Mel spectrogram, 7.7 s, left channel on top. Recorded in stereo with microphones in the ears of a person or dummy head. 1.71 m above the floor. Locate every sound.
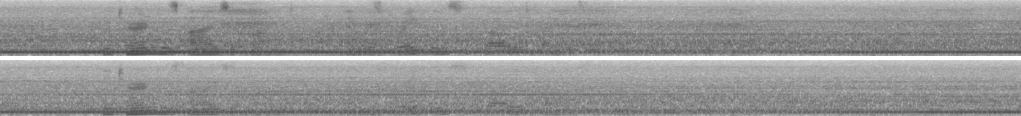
0.8 s a man speaking: 15° right (ahead or behind), 0.5 m; by 4.9 s 75° left (ahead or behind), 2.5 m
